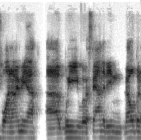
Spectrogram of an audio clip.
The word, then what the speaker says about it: Ynomia: chance to pitch today the correct pronunciation is is wynomia we were founded in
